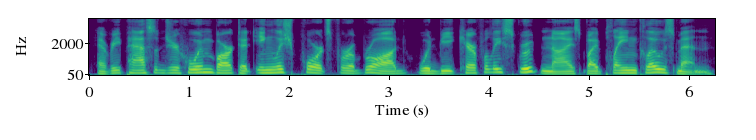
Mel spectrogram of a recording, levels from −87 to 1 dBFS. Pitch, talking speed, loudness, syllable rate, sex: 135 Hz, 165 wpm, -18 LUFS, 5.4 syllables/s, male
